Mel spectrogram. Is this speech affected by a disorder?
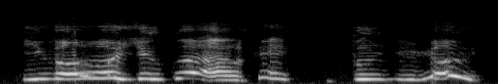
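Yes: cerebral palsy.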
